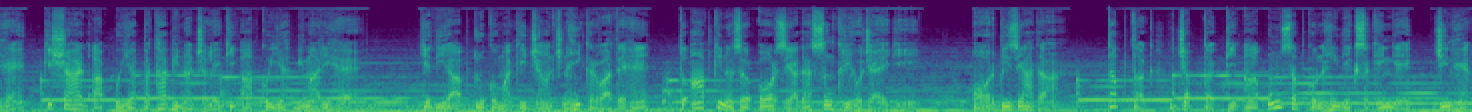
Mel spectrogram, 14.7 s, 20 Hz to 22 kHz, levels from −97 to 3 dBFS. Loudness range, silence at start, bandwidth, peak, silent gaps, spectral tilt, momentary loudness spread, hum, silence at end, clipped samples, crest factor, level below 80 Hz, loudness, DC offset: 2 LU; 0 s; 16.5 kHz; -6 dBFS; none; -5 dB/octave; 6 LU; none; 0 s; under 0.1%; 16 dB; -34 dBFS; -22 LUFS; under 0.1%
